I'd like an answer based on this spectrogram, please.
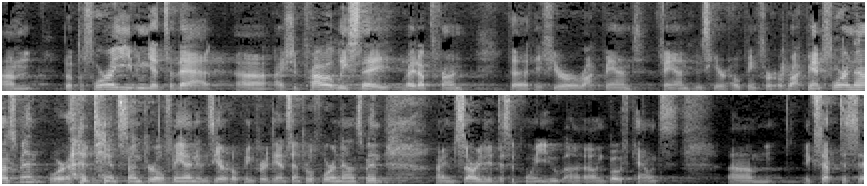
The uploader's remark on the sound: PAX East Keynote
